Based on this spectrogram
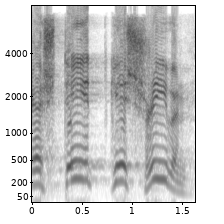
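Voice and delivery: viel höher, lauter, langsam, steht gedehnt; „Es steht geschrieben“ langsam und mächtig ausrufen; feierlich proklamiert. Shown as a demonstration. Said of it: "Und sag". (laut, langsam und feierlich verkündet)

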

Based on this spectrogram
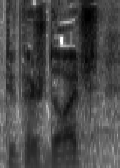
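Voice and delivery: ordinary delivery

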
